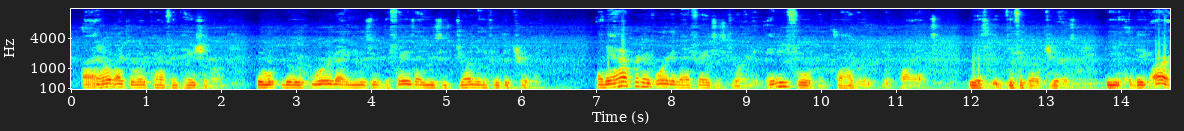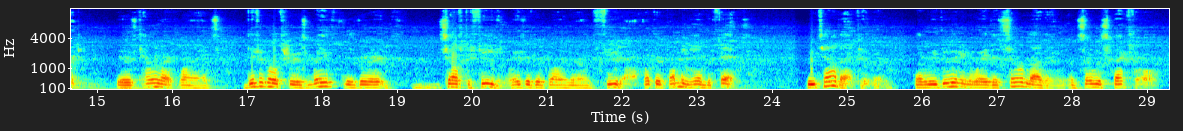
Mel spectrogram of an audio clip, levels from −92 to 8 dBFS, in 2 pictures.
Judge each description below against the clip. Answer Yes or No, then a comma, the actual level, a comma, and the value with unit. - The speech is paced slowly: No, average, 170 wpm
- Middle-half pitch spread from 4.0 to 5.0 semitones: No, average, 3.3 semitones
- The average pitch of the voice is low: Yes, low, 130 Hz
